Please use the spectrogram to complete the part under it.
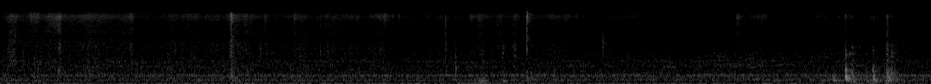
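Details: Steady drone of honey bees in an opened hive under inspection, phone-recorded on a Xiaomi Redmi Note 8; even humming throughout with occasional sharp clicks and a cluster of louder knocks near the end.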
